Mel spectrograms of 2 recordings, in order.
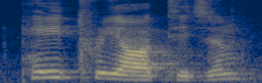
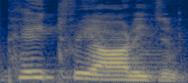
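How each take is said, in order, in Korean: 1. -ism 앞의 t는 분명한 t입니다. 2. -ism 앞의 t는 짧은 flap입니다. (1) "보통 T가 R로 바뀌어" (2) "T가 R로 바뀌어"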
